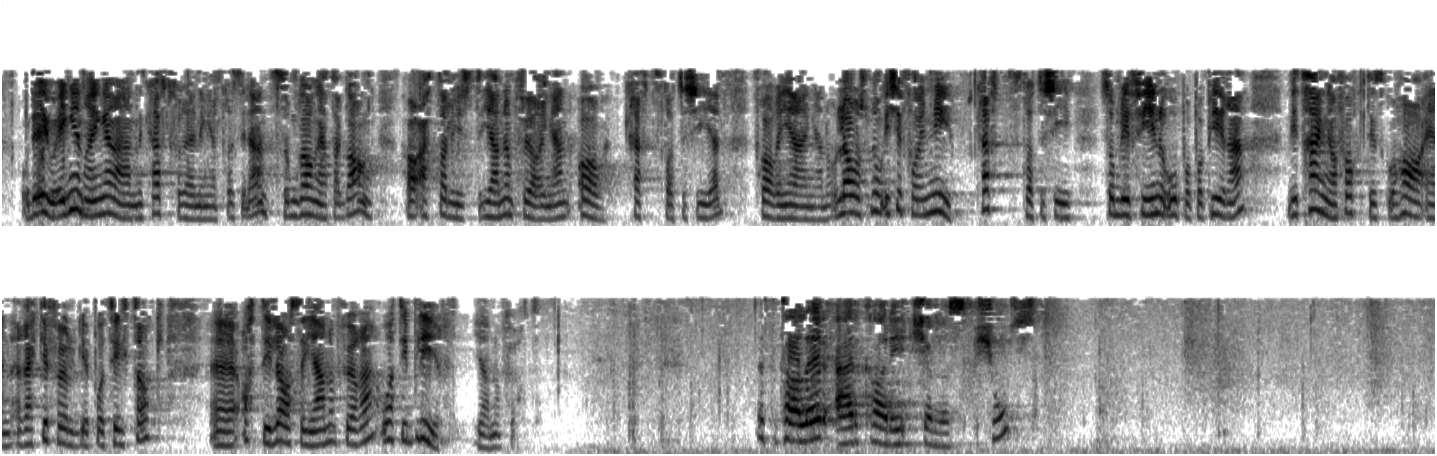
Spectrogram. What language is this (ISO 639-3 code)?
nob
